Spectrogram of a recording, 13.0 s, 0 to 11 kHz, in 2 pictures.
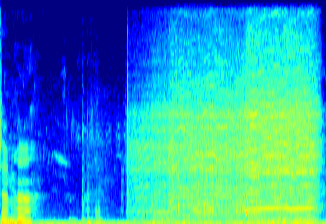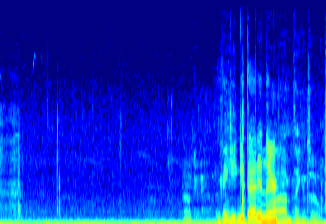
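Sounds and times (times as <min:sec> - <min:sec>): power drill whining: 0:02.5 - 0:06.5.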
